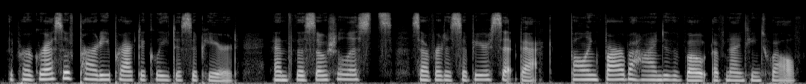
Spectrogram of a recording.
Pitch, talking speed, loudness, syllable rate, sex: 210 Hz, 155 wpm, -20 LUFS, 5.8 syllables/s, female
